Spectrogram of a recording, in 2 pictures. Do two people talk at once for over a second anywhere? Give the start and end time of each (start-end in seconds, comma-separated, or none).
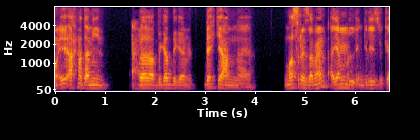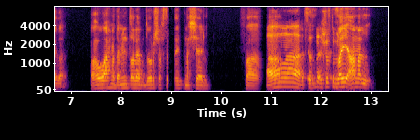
none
